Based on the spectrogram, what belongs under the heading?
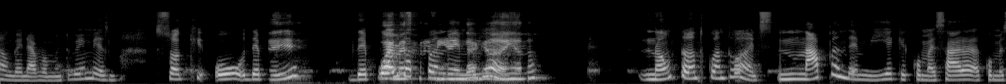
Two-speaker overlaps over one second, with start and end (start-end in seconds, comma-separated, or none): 3.8-5.2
